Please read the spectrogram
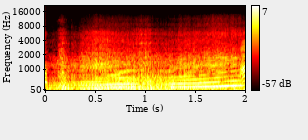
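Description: Polaris SKS 700 snowmobile's two-stroke twin engine running under throttle, its pitch rising steadily in the second half as the sled accelerates.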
